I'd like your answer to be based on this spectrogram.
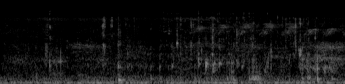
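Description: Drinking water is poured in a village home, producing a steady light trickling and splashing, close to the microphone at moderate level and heard alone without talk.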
